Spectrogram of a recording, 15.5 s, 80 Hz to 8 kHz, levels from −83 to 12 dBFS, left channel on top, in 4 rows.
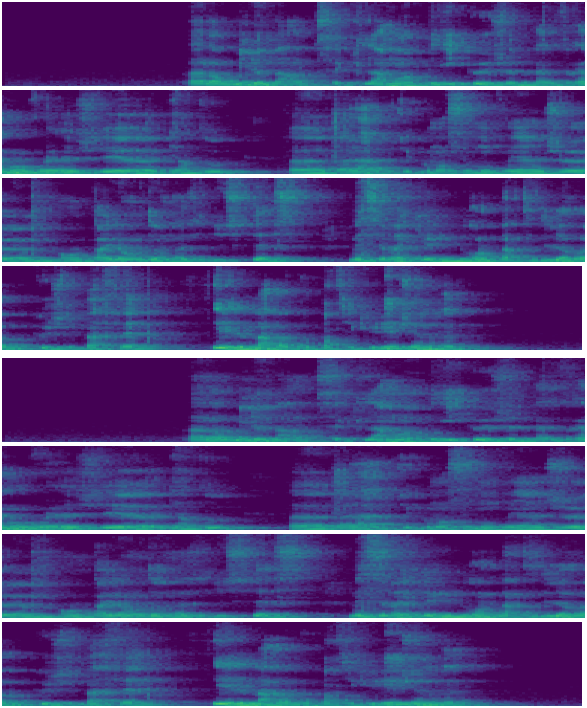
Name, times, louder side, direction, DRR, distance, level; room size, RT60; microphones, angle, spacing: voice 1, 1.2-5.4 5.8-9.8 10.1-12.6 13.1-14.7, left 1 dB, 20° left, 2 dB, 1.5 m, -27 dB
12.0 x 6.5 x 8.4 m, 0.79 s
head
